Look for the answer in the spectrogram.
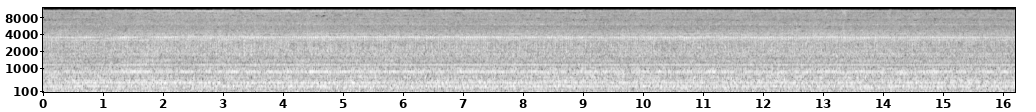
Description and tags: Recorded in a big garage near an old air conditioning unit using the Zoom H2n. The recording was slightly edited in Adobe Audition with the stereo expander effect.
ac, air, air-conditioning, conditioning, fan, hum, noise, Old, unit, ventilator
